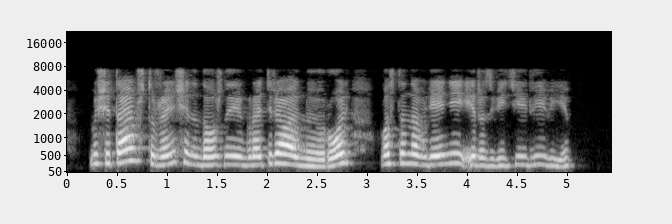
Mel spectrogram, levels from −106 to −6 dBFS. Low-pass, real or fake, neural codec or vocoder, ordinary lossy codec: 7.2 kHz; real; none; Opus, 64 kbps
